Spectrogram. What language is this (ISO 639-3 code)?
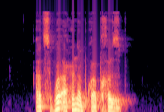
abq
